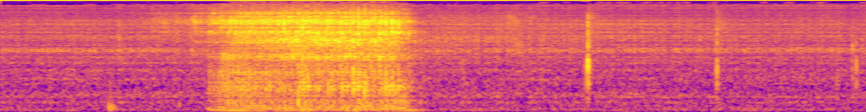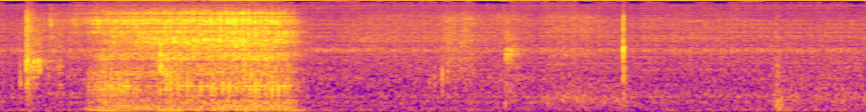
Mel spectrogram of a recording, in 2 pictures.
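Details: Newfoundland dog asleep on a Chesterfield sofa, snoring loudly: two long, loud, rattling snores on inspiration with quiet breathing between; snoring.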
